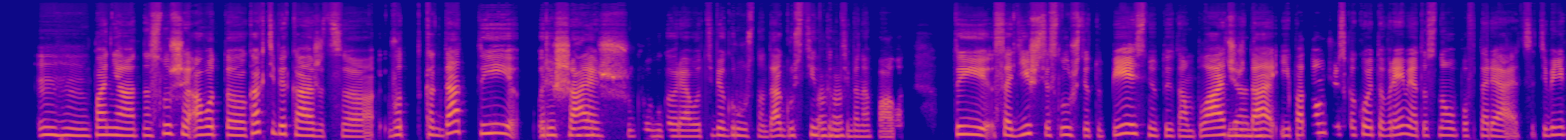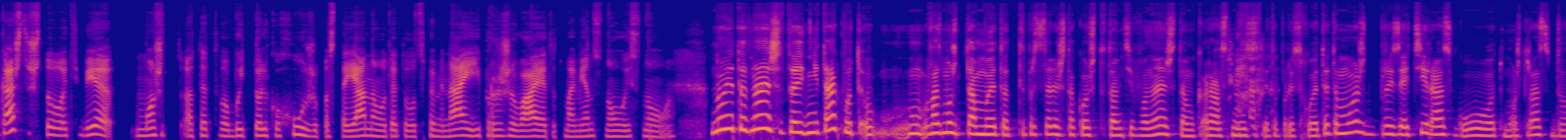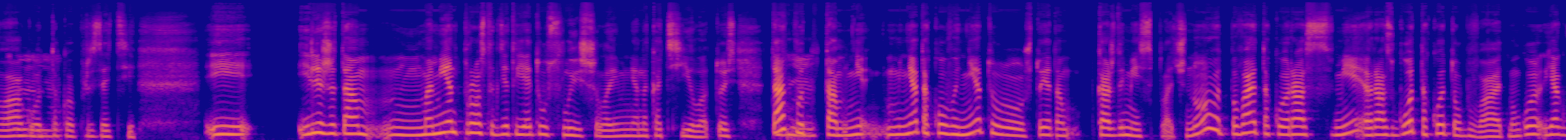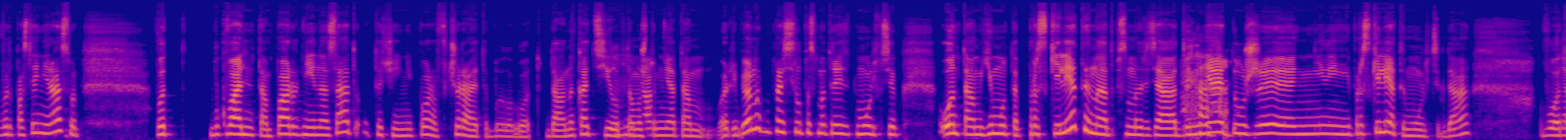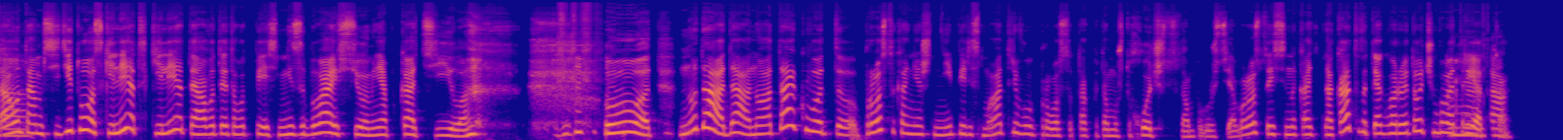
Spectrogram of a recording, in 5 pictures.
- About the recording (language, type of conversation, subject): Russian, podcast, Какая песня заставляет тебя плакать и почему?
- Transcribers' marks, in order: tapping; laugh; other background noise; laugh; chuckle; laugh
